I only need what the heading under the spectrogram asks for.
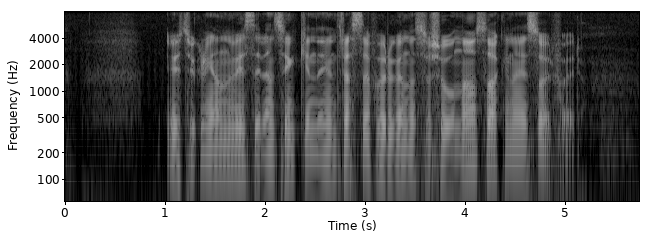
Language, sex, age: Norwegian, male, 24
